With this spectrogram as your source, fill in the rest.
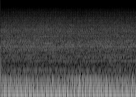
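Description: A swapped-in engine in a Ford Fiesta ST runs steadily on its own without coolant pipes connected, a loud, close, continuous drone with an even idle and no voices.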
